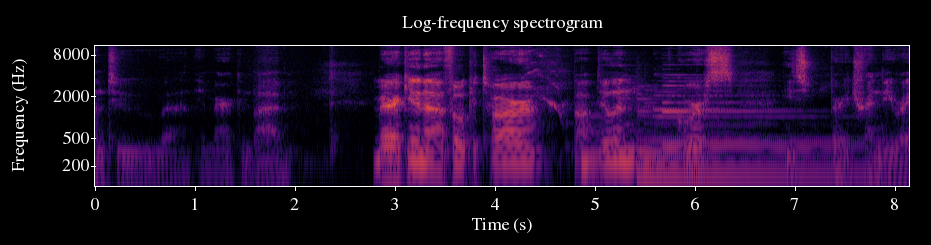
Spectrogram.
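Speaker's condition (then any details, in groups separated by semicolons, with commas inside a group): No condition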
